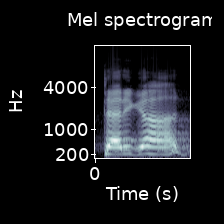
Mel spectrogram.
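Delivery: put-on high, loud childlike call of praise; Marge. As Marge when the praise began, eager high call. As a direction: imitate an eager worshipper crying out.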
